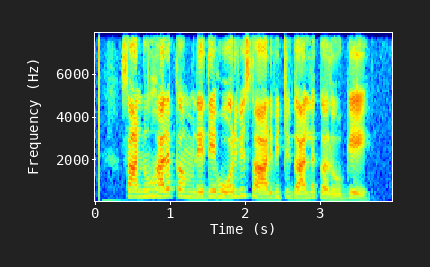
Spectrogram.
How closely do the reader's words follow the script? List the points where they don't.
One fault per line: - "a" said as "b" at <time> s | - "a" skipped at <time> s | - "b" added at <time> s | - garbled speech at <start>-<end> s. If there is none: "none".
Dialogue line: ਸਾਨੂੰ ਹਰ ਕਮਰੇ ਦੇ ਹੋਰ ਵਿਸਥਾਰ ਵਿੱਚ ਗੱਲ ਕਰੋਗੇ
none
